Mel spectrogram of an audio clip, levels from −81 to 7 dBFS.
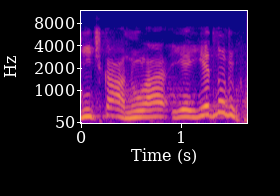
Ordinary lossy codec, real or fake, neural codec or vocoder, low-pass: Opus, 24 kbps; real; none; 7.2 kHz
